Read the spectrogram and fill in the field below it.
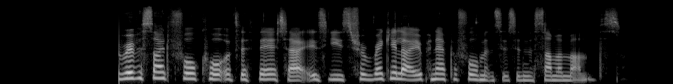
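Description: Speech opens on dead digital silence for the first 1.19 s, and then the audio snaps in mid-sound at 1.19 s with no attack or fade-in, as though the start of the phrase had been sliced off. This is a cut-off start: capture or streaming only began once the talker was already partway through a sound, so everything before that point is missing and the first audible sound arrives truncated rather than building naturally.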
